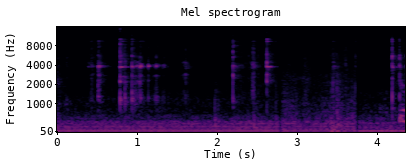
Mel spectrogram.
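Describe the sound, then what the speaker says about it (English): Metal knife clinking against a glass bowl while pressing homemade butter made from raw milk, with rapid irregular bright clinks and scrapes repeating close up throughout. "Sorry for all the clinking."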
